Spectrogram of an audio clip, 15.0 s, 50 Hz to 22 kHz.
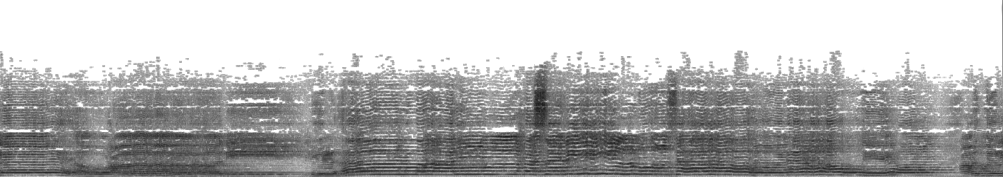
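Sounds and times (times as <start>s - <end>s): women singing into microphones: 0.0s - 15.0s.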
